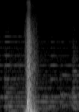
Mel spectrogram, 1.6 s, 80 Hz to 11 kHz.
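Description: Croquet shot in the Discworld 2 video game, a single sharp wooden thunk over a soft background music bed, with the start of another sound cut off right at the end.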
